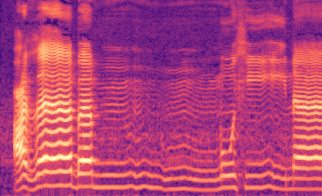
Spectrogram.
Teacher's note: تنوین کے بعد میم آیا تو ادغام مع الغنہ ہوگا، تشدید لکھا ہوا ہے، اور اس جگہ پہ تشدید نہیں ہے لیکن پھر بھی آپ کو ادغام کرنا ہے.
